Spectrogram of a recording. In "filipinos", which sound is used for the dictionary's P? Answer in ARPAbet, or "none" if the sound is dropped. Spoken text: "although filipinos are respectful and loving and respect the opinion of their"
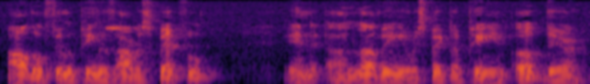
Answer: P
